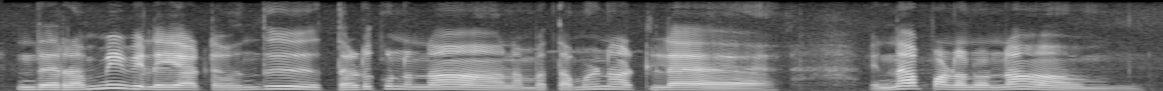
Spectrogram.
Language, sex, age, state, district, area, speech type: Tamil, female, 30-45, Tamil Nadu, Tiruvannamalai, urban, spontaneous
